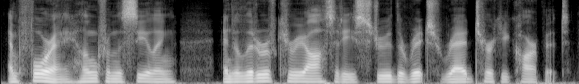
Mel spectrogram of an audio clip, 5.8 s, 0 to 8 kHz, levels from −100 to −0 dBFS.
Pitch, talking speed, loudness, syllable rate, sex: 100 Hz, 165 wpm, -18 LUFS, 5.1 syllables/s, male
